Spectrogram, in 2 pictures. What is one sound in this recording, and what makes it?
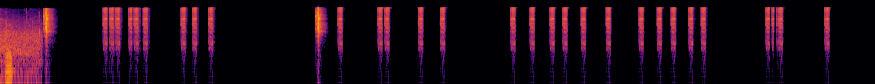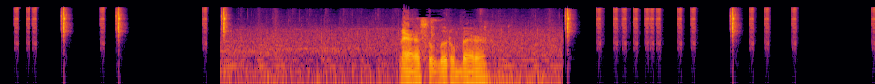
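Short electronic clicks sound again and again as menu options are selected.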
